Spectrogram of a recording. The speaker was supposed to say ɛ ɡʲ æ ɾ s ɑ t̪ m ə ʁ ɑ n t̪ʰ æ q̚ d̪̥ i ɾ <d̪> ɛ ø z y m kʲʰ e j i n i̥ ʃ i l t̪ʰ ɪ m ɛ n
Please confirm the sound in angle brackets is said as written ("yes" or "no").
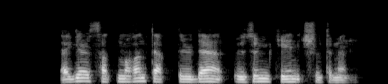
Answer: yes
